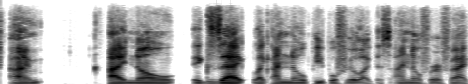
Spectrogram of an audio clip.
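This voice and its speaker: A man's very deep, low voice at a moderate pace, monotone and flat in intonation. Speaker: vlogger, student entrepreneur. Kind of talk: casual vlog update. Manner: halting, stumbling; casual slang-heavy.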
